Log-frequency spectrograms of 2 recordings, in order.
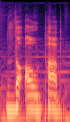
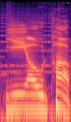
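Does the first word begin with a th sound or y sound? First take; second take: th sound; y sound. First: The first word begins with a th sound. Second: The first word begins with a y sound. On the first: The speaker calls it right. "it's actually just the old pub" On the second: The speaker calls it wrong. "everyone's all like"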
